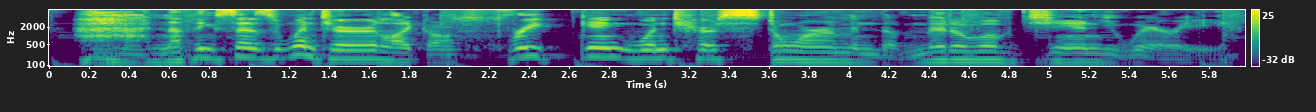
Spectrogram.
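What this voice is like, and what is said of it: Sarcastic delivery. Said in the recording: “You can tell I'm being sarcastic.”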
